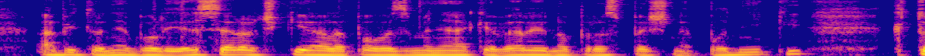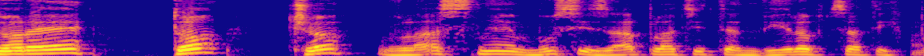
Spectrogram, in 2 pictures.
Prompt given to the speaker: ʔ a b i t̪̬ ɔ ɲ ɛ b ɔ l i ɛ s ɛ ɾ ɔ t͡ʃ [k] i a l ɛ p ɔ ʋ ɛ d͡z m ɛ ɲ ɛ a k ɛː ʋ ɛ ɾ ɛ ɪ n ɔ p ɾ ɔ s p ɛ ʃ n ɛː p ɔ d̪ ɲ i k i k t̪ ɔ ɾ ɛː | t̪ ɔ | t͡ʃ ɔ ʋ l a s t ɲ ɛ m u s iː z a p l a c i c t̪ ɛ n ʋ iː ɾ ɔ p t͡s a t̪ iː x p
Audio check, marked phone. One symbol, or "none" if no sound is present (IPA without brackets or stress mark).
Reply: k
